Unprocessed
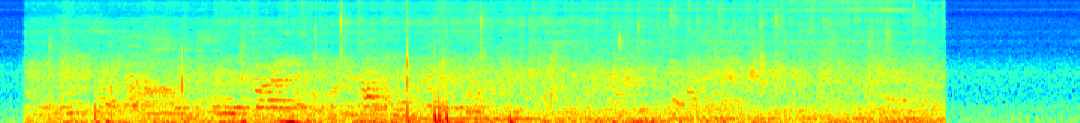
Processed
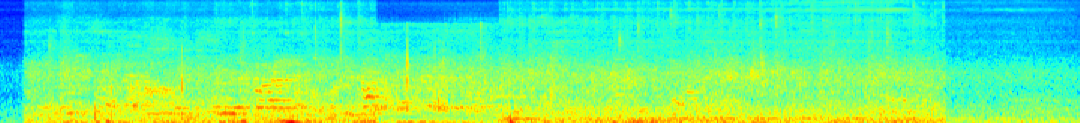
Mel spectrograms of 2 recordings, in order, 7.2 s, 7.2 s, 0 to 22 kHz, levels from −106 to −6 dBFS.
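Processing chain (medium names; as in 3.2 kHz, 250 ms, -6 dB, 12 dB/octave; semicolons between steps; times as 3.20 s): 2.51–3.33 s: brick-wall FIR band-pass 400–10000 Hz; on a send: echo that smears into a reverb 934 ms, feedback 40%, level -10.5 dB; on the sum: trim -5.5 dB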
